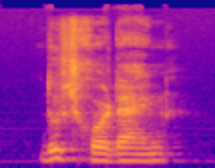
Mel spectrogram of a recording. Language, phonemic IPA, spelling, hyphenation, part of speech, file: Dutch, /ˈduʃ.xɔrˌdɛi̯n/, douchegordijn, dou‧che‧gor‧dijn, noun, Nl-douchegordijn.ogg
- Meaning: shower curtain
